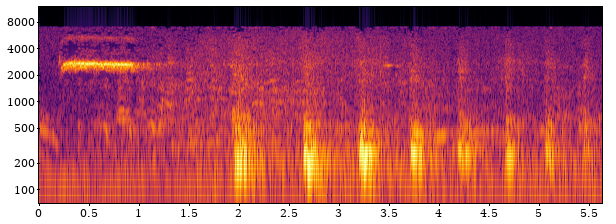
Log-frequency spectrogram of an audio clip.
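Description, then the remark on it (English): A steam locomotive on the Snowdon mountain railway gives a short shrill whistle, then settles into slow, steady chugging, each heavy puff of steam evenly spaced as the engine labours slowly up the side of the mountain. “And so, as the train chugs slowly up the side of the mountain, we find in the engine the driver and fireman hard at work.”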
